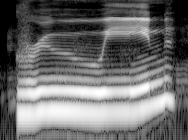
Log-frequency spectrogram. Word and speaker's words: Gruene: So we have a town called Green, but it's spelled Gruene. Green.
